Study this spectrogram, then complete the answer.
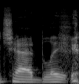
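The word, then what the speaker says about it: Tchad Blake: Yeah, there's just a T. Chad Blake. Chad. Yeah. I thought it was T Chad.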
